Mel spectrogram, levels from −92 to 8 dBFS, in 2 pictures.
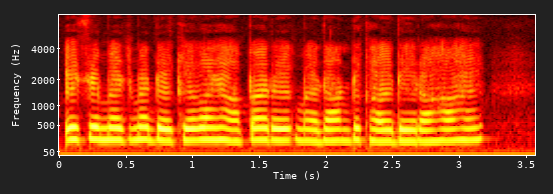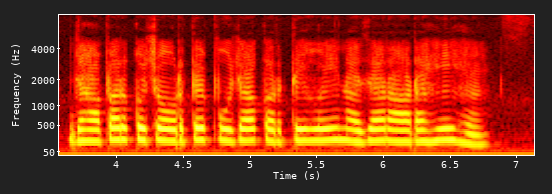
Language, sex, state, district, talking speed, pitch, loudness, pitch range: Hindi, female, Rajasthan, Jaipur, 195 wpm, 210 Hz, -14 LUFS, 205-220 Hz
